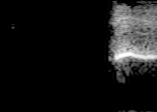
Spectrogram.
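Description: A grass whistle crafted in the Salem video game gives one short, clear, high whistling tone that starts abruptly after a moment of silence and holds steady for about a quarter second.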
